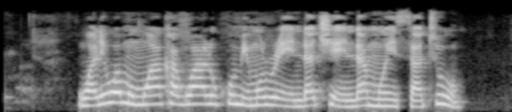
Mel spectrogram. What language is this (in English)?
Ganda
